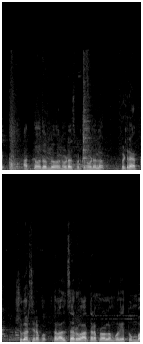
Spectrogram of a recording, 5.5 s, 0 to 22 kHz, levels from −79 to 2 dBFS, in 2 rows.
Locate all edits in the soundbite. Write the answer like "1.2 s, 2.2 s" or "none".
3.8 s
